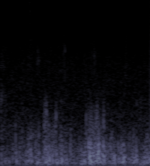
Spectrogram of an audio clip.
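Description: Faint, uneven low rumble of wind buffeting the microphone.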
